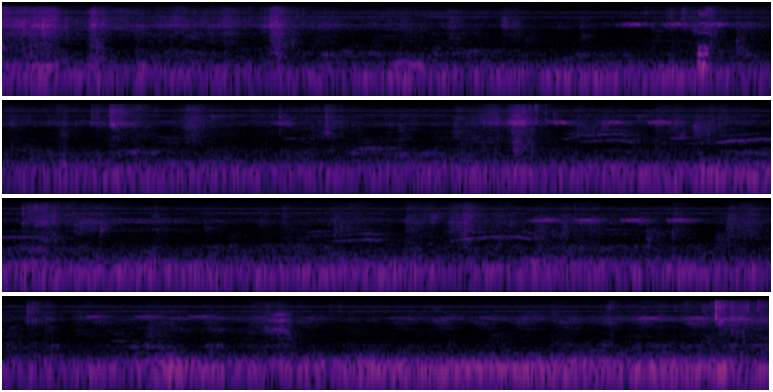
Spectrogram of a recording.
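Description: Birds chirping outdoors: short high notes in quick groups of three or four, repeating every few seconds, over a steady low rumble with scattered small clicks.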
